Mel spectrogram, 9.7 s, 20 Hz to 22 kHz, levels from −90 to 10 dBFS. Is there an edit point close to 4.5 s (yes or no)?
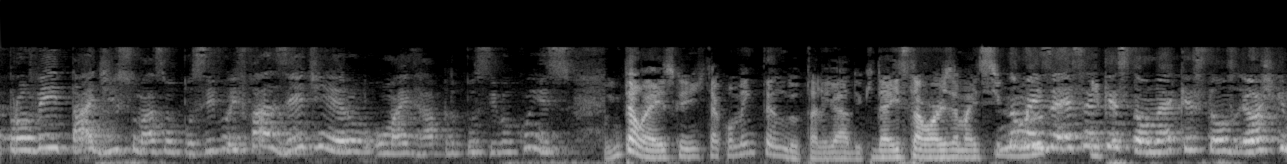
yes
